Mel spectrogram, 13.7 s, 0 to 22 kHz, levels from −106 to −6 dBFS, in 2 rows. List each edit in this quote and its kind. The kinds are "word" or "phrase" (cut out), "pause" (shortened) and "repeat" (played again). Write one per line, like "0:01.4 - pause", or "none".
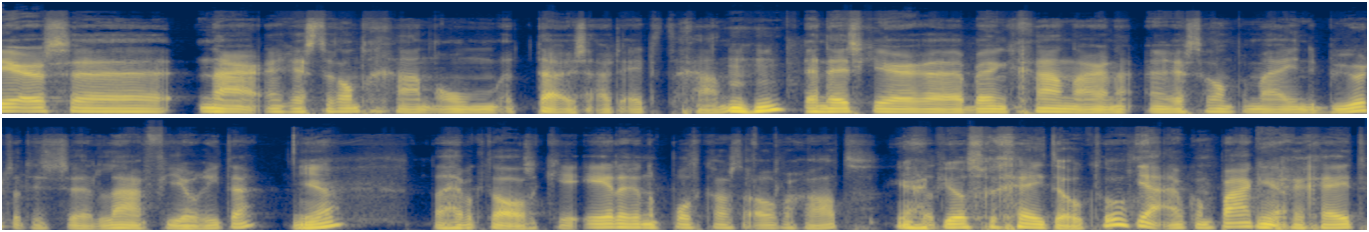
none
